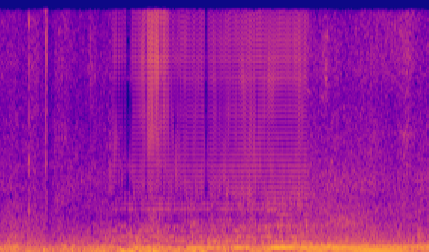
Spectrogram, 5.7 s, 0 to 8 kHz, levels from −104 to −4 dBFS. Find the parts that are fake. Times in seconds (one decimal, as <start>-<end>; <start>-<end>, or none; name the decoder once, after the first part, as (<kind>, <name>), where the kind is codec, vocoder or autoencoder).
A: 1.5-4.1 (vocoder, BigVGAN v2)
